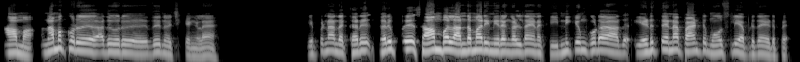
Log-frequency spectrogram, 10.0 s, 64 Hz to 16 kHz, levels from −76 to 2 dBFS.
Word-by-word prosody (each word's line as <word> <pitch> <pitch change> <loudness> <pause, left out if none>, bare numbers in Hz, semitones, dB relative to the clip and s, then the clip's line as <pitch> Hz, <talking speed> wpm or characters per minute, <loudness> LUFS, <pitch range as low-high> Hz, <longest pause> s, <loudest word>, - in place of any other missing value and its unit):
ஆமா, 140 -6 +2 0.3
நமக்கு 220 +5 +1
ஒரு 185 -1 +1 0.2
அது 155 +2 -4
ஒரு, 155 -1 -3 0.3
இதுன்னு 150 -1 -6
வைச்சுக்கோங்களேன். 120 -2 -8 1.2
எப்டினா 175 +7 -5
அந்த 155 -2 0
கரு 160 +4 +1 0.2
கருப்பு 205 +3 +1 0.2
சாம்பல், 195 +2 +6
அந்த 170 +2 +2
மாரி 195 -1 +5
நிறங்கள் 165 -1 +1
தான் 170 -1 +2
எனக்கு 150 -2 -7
இன்னைக்கும் 180 +3 -4
கூட 185 +1 0 0.2
அது 150 +1 -7 0.2
எடுத்தேனா 195 +3 0
பாண்ட் 175 +1 +1
மோஸ்ட்லி 155 +2 -5
அப்படி 140 +1 -10
தான் 140 - -2
எடுப்பேன். 120 - -11
165 Hz, 155 wpm, -23 LUFS, 150-185 Hz, 1.2 s, சாம்பல்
